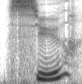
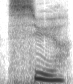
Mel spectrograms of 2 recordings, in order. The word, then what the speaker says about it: sur: All right, sur, we have the infamous funny U sound, right? So U is basically pronounced by making a droopy mouth. Your lips, your mouth, and your jaws drop down. And you close your mouth almost all the way, but not quite.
